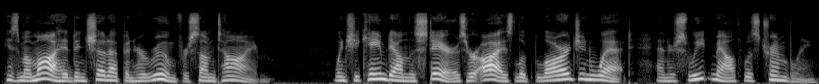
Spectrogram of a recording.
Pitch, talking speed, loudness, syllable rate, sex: 175 Hz, 220 wpm, -18 LUFS, 4.7 syllables/s, female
